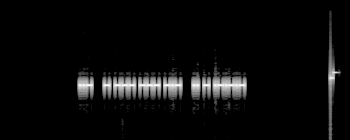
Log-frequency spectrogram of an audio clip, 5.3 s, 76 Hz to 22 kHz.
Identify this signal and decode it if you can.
Morse code, heard as a keyed tone, about 44 wpm, 700 Hz. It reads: U TOOK IT.
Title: Sentences from Top 300 Words and Abbreviations 45wpm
